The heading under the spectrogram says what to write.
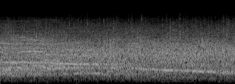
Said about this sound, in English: I think that deserves a round of applause right there.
